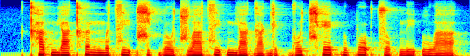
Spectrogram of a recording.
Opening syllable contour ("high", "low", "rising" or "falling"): high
